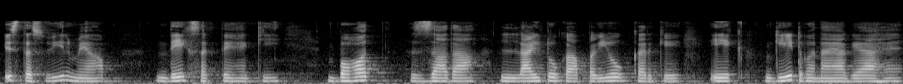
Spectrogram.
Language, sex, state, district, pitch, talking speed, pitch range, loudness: Hindi, male, Bihar, Lakhisarai, 150 Hz, 120 wpm, 145-160 Hz, -18 LUFS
